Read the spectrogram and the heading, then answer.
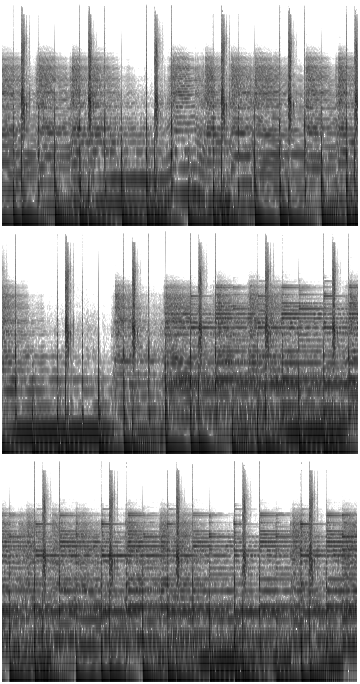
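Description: A loud recorded band snippet with a steady, heavy kick pulse, over which an effected, slightly distorted guitar picks a high arpeggiated figure that repeats throughout. No one speaks.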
